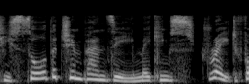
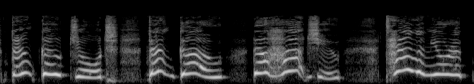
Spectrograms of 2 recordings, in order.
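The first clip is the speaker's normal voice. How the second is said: much higher, louder tearful begging; crying plea; 4 dB louder than usual. Acted. Anne begging George not to leave, crying high and loud. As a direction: beg her sister not to go, in tears. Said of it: "Anne began to cry".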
